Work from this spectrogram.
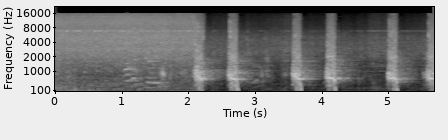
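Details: Big, strong American Bulldog that has twice placed third at ABA shows. Six sharp, loud barks about every half to one second follow two seconds of quieter background noise.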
